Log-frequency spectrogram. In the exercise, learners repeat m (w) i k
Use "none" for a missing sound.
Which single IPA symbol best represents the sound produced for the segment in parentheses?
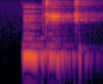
b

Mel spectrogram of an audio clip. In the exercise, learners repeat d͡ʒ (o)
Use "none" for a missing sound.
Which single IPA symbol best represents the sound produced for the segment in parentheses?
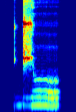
o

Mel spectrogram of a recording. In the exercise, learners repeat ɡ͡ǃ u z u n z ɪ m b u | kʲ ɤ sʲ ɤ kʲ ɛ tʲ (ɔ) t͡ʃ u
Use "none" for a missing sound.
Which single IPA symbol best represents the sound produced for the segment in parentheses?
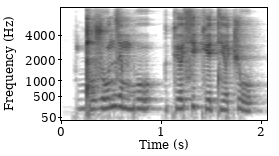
ɤ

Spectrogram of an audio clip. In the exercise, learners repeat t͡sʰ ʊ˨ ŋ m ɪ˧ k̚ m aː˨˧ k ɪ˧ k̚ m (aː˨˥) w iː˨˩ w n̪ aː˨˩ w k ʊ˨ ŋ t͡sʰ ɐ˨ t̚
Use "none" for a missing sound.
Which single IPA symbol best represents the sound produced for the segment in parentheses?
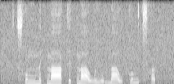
aː˨˩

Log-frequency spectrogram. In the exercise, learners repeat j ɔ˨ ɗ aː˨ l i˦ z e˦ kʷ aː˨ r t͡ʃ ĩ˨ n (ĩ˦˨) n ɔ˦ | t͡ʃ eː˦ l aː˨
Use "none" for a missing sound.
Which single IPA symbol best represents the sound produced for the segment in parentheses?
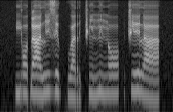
ĩ˦˨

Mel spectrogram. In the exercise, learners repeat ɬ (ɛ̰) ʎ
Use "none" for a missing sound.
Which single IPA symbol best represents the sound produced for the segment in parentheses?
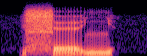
ɛ̰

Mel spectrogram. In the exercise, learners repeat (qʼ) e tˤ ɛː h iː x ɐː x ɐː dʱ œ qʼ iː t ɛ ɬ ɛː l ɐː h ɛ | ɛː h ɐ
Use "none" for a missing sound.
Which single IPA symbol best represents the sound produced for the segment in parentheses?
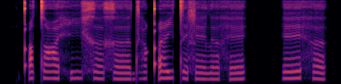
qʼ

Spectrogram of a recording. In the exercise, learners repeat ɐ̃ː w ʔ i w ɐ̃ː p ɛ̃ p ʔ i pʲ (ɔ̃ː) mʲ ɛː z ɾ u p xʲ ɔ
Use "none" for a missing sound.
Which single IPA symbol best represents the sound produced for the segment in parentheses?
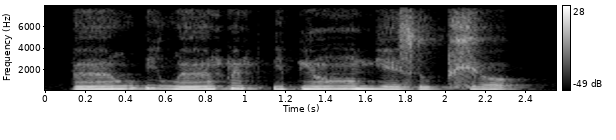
ɔ̃ː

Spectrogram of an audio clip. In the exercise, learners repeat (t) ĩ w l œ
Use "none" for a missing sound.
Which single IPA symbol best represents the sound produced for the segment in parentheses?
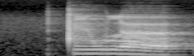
t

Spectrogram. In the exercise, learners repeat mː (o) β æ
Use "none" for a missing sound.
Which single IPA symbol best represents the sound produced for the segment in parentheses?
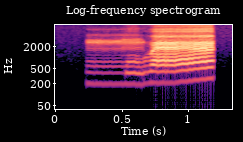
õ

